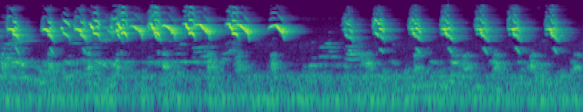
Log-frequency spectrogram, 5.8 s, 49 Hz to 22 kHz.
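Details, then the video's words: Chicks fifteen days old give rapid, high-pitched downward peeps, a dense overlapping chorus at first, then evenly spaced single chirps roughly three per second over a soft low hum. "The 15 Days Hen Baby Chick's 🐥🐣 | Original Sound Effects"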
